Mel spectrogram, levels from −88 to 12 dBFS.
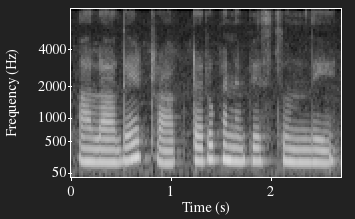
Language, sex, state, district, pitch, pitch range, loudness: Telugu, female, Telangana, Hyderabad, 195 Hz, 180-205 Hz, -13 LUFS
